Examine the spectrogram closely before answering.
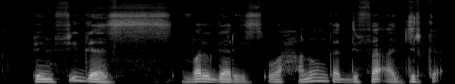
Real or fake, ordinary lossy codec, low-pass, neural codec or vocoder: real; none; none; none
